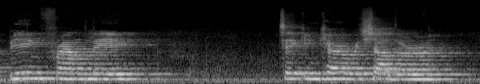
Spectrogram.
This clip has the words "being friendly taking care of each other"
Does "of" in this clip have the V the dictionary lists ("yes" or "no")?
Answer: yes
